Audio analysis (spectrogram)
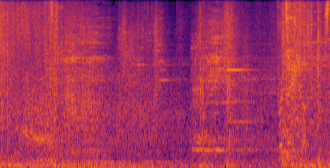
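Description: Spell blasts and explosions from Hogwarts Legacy thud and boom in quick succession, layered over dense combat noise while a voice speaks throughout.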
